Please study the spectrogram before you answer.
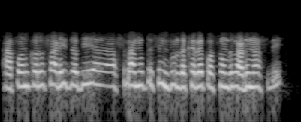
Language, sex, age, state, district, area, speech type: Odia, female, 45-60, Odisha, Angul, rural, conversation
